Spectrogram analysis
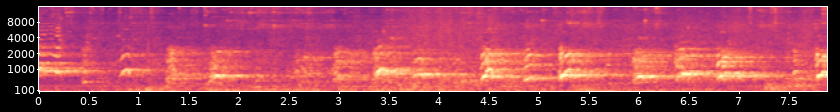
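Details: A mixed pack of pet dogs, including Labrador Retrievers, German Shepherds and a Portuguese Water Dog, gives repeated tonal barking howls about once a second. The calls overlap in a steady chorus, each onset sliding upward.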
